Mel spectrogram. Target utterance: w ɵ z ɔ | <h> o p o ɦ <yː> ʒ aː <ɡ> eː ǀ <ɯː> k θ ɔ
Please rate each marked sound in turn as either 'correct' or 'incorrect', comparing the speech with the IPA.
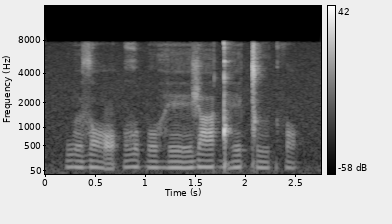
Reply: incorrect: ɣ, incorrect: eː, incorrect: ɡ͡ǃ, correct

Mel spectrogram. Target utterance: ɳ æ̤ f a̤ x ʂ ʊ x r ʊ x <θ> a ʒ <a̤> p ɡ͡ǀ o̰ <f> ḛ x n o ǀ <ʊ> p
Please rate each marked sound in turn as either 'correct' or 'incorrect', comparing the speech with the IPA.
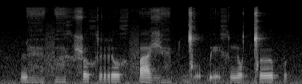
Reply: incorrect: f, incorrect: æ̤, incorrect: ɓ, incorrect: ɵ

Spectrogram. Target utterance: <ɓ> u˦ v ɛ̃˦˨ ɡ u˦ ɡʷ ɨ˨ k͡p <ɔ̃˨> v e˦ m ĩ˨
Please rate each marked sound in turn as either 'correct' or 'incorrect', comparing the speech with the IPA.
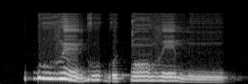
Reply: correct, incorrect: ɔ̃˦

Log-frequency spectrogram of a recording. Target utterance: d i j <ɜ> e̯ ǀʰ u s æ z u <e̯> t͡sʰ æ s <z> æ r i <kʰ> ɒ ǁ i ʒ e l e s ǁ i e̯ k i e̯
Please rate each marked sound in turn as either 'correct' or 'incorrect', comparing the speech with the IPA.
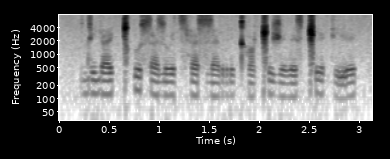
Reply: incorrect: æ, correct, correct, correct

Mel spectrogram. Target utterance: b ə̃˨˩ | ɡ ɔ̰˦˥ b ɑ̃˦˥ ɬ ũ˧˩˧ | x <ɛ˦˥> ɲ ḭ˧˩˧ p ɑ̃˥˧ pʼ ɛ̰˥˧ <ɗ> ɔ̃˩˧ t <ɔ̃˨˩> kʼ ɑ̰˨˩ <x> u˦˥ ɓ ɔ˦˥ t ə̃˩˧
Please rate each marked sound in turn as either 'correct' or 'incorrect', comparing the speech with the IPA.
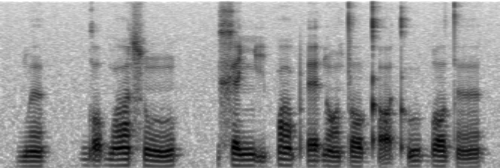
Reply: correct, correct, incorrect: ɔ˨˩, incorrect: kʼ

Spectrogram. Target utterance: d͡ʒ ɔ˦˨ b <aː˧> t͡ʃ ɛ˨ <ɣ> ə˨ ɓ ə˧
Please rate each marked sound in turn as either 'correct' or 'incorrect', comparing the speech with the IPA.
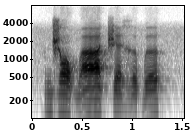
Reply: correct, correct

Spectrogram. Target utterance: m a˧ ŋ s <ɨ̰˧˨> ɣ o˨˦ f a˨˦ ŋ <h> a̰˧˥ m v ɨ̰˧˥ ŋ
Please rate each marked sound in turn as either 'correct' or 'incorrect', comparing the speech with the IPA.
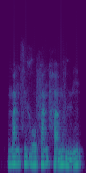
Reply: incorrect: ɨ˨˦, correct

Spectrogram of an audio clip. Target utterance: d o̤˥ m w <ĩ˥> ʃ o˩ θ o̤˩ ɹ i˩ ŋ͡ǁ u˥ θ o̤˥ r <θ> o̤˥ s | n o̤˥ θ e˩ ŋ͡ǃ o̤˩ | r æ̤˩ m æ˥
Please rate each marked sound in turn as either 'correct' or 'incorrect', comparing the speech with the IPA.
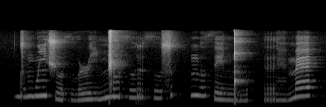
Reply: correct, correct

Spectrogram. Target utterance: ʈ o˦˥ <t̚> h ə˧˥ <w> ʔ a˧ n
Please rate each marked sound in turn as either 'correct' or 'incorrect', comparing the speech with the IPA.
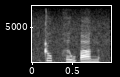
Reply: incorrect: p̚, correct

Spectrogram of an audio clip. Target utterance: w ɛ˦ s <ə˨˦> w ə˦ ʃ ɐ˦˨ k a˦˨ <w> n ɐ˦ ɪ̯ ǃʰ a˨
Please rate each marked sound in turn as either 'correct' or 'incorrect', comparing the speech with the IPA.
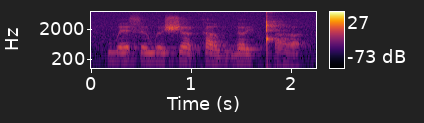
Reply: incorrect: ə˦, correct

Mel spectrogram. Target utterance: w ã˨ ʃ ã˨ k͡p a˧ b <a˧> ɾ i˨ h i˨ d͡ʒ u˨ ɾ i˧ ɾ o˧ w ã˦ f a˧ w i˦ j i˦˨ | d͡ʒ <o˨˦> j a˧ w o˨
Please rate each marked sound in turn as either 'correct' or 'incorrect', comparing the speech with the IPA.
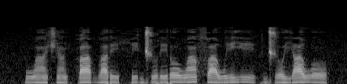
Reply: correct, incorrect: o˨

